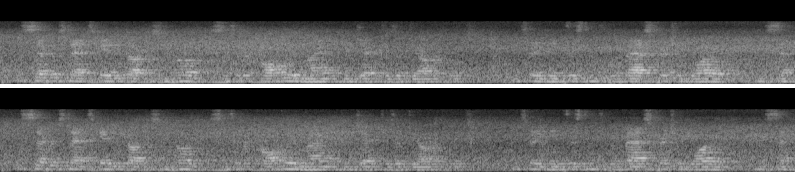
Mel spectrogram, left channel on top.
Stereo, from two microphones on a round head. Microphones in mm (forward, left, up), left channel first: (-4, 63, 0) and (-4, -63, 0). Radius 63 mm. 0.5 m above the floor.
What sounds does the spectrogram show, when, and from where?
0.2 s a man speaking: 40° right (ahead or behind), 5 m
